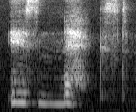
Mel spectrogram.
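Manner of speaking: playful secret whisper. Acted.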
